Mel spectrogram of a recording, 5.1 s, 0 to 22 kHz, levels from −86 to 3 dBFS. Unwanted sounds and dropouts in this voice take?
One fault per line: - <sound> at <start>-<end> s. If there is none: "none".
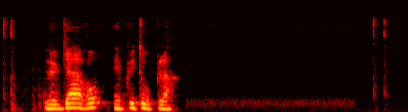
none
